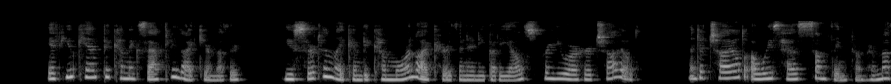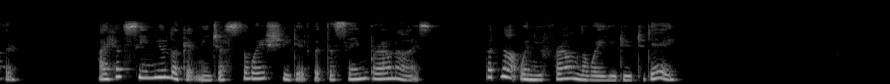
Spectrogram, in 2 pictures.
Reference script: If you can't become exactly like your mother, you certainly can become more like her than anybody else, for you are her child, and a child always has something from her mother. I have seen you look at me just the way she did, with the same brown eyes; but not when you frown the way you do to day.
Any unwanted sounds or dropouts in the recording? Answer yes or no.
no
